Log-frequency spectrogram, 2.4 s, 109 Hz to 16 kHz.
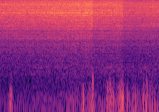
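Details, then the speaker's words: Ingersoll-Rand MC-2A air compressor, first start since October after oil and filter service: loud continuous hiss over low engine thump as compressed air escapes from the split cast fitting at the water separator, which is to be removed and possibly welded. "that sounds one of the first times that I started this up but that cast piece down there split so I'm gonna have to remove this"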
